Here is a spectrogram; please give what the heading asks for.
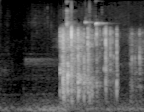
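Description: Dice are rolled to hit for an attack in a tabletop role-playing game, clattering across a table in a quick burst of sharp, bright clicks that bounce and scatter for about a second before settling. Fairly quiet, with no voices.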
